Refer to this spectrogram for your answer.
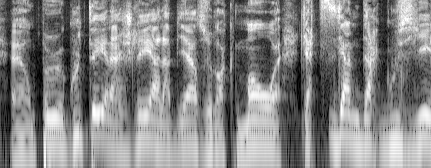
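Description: A man's fairly high voice at a fairly quick pace, with ordinary pitch variation and an unremarkable speaking voice. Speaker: regional youth program worker. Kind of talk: radio interview.

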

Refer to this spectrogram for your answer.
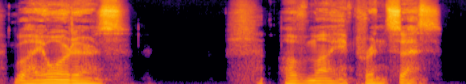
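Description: Putting on a character voice, a man talks at medium pitch with monotone, flat intonation. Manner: anguished, hushed.

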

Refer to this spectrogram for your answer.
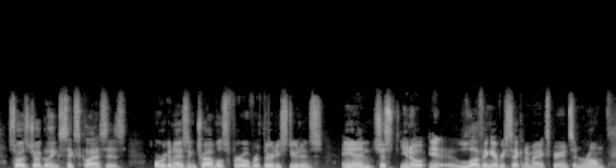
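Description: Here is a man with an unremarkable speaking voice, fairly low in pitch with ordinary pitch variation. He talks at a fairly quick pace against a quiet background. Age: 20s. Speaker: travel company founder and author. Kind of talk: interview.

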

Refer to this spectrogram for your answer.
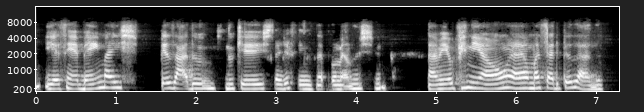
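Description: A woman's medium-pitched voice, bright and sharp in tone, with fairly even intonation, a fairly slow pace and a dry, close sound with no echo. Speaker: podcast host. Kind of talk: casual chat.

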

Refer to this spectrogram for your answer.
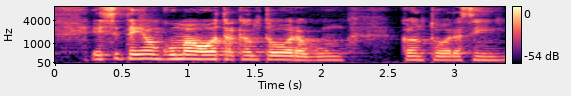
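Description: A man speaks at a fairly high pitch with fairly even intonation in an unremarkable speaking voice. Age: 20s. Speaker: podcast co-host. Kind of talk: casual chat.

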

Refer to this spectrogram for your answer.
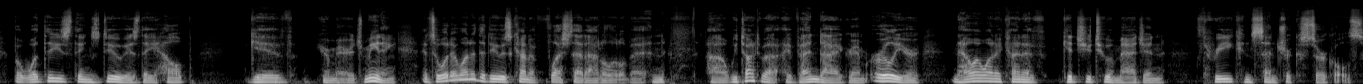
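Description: Fairly low in pitch with ordinary variation, a man talks at a fairly quick pace in a normal speaking voice, recorded very cleanly against a silent background. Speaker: podcast co-host. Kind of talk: podcast discussion on marriage.

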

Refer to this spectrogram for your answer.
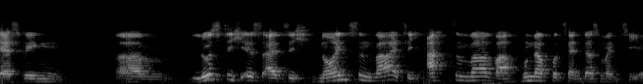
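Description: The man speaks at a very slow pace. Long, frequent pauses break up his speech. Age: 20s. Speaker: vegan nutrition coach and podcaster. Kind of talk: casual interview chat. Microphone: occasionally bad connection.

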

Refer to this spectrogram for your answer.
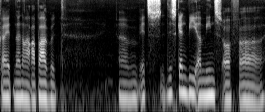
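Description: A somewhat breathy male voice at medium pitch, with ordinary pitch variation. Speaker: podcast host. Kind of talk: casual monologue. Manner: halting.

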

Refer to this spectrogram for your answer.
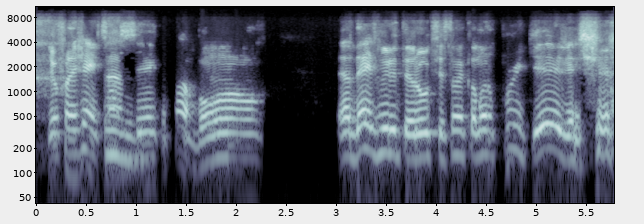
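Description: Here is a man with a fairly high pitch. He keeps a moderate pace and fairly even intonation. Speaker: former student. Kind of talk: casual chat. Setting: call via app.

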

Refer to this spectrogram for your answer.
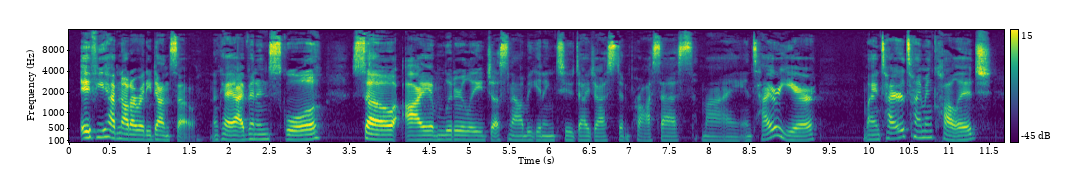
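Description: This woman talks at a moderate pace in a very deep, low voice, with an animated tone and lively intonation. The recording is very clean, with a silent background. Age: 20s. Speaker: podcast host. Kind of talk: casual chat.

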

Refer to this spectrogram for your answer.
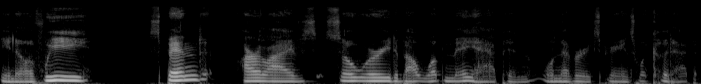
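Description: A man speaks at a moderate pace in a plain, everyday voice, fairly high in pitch with ordinary pitch variation. His loudness swings widely. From Virginia. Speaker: college student, military veteran. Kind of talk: casual interview chat.

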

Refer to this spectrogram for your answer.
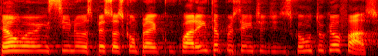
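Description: This man speaks at a fairly quick pace. His pitch is high. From São Paulo, East Zone (Penha). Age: 20s. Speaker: financial educator. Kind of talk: podcast interview.

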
